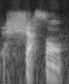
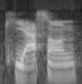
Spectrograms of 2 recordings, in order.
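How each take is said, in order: First: The name starts with an 'sh' sound. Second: The name starts with a 'ch' sound. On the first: The speaker calls it right. "be cultured, people" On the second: The speaker calls it wrong. "why do people pronounce this Chiasson?"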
